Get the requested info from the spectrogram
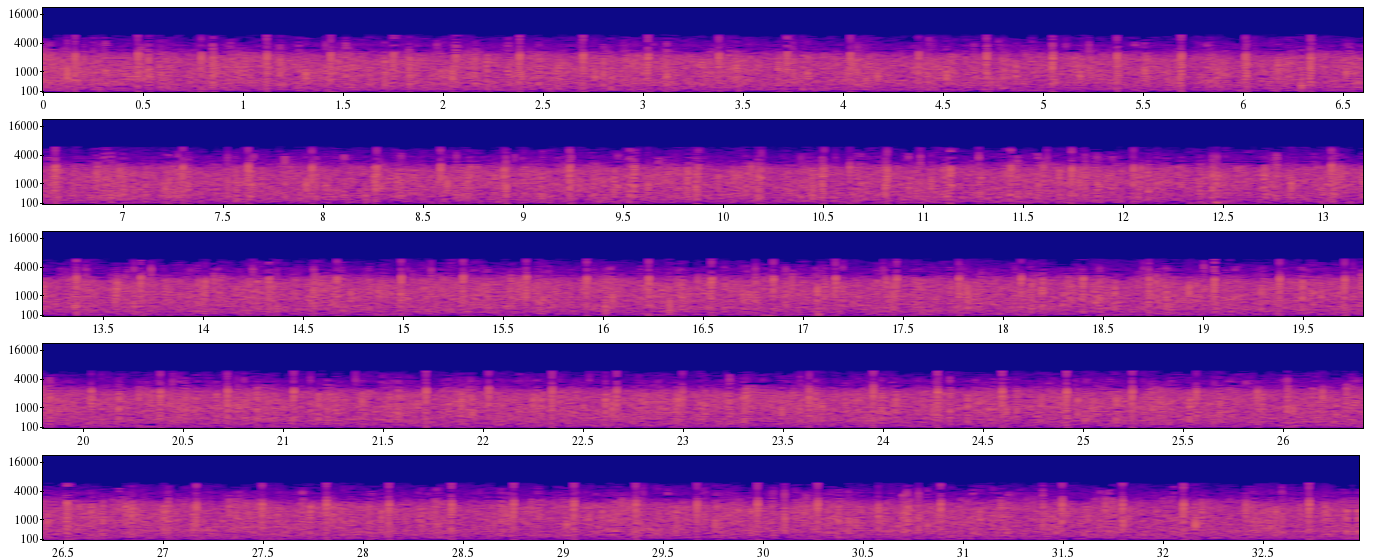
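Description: A large audience applauding, dense continuous clapping that holds steady throughout.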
